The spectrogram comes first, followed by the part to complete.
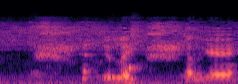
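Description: A bird cawing twice, short harsh calls about a second in and near the end, over faint background voices.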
